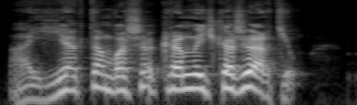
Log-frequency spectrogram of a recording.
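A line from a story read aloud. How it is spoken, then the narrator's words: Muttered. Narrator (Ukrainian): пробурмотів Гаррі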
